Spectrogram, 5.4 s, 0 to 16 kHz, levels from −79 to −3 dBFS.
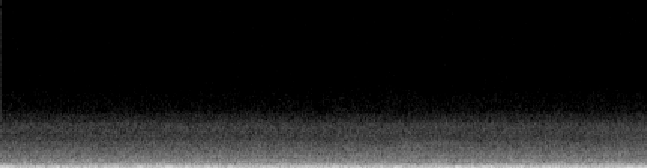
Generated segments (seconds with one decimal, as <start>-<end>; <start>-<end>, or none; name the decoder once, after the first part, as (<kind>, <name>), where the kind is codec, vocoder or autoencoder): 3.2-3.9 (autoencoder, DAC-VAE); 4.9-5.4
